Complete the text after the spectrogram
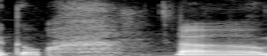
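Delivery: ordinary talk, nothing marked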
